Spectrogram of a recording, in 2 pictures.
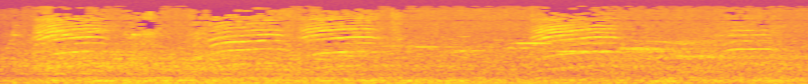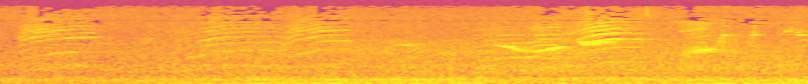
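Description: Australian magpie giving a run of short, squawky calls, roughly two a second, each a quick sweep that falls in pitch. A low rumble underneath grows louder after about five seconds.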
